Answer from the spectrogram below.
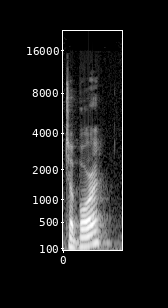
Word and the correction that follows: totoaba: Totoaba. – Totoaba.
